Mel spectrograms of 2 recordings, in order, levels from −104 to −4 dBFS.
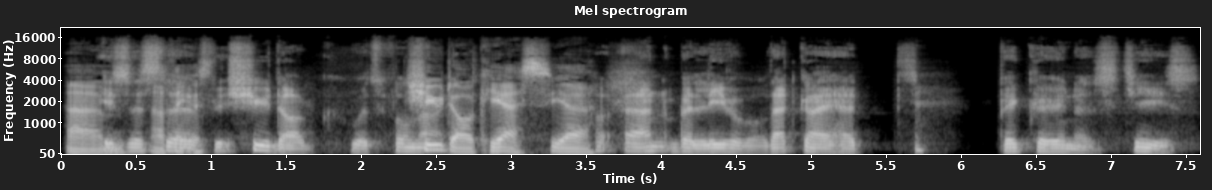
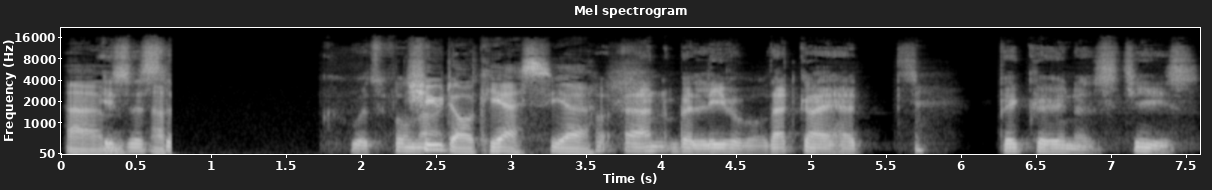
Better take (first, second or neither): first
